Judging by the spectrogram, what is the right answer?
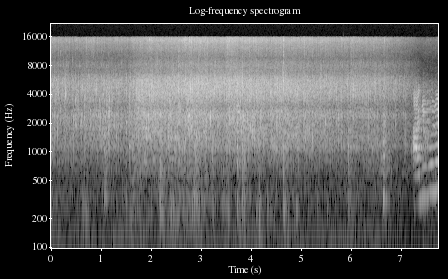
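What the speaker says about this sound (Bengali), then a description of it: "আলুগুলো লাল লাল করে ভাজা হয়ে গেছে" Cut potatoes fry in hot oil seasoned with turmeric powder, producing a steady, close sizzle that lasts throughout, broken by soft scraping stirs and a brief clatter near the end, with nobody talking.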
